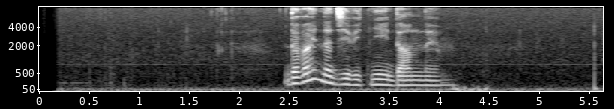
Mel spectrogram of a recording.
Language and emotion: Russian, neutral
